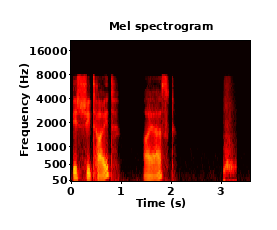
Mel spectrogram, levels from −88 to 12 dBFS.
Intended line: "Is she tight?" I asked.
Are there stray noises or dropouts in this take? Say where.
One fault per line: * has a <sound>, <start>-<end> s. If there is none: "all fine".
* has a whoosh, 3.0-3.3 s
